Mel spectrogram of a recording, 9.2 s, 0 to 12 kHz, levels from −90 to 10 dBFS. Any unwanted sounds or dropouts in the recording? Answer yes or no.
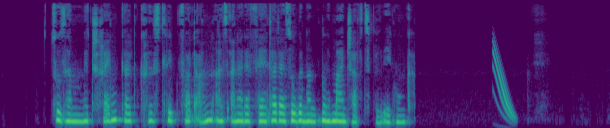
yes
